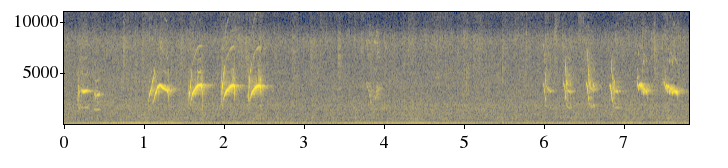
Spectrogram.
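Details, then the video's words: Captive Spot-throated Babbler from China or Vietnam, kept in Bandung, gives a burst of four rising whistled notes, falls silent for several seconds, then resumes with a faster, softer series. "Wambi Mini / Tieu Mi (Pellorneum albiventre) ngeroll"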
